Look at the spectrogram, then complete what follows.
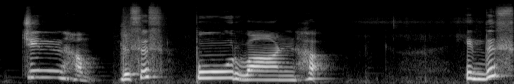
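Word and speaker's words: चिह्नम्: It's not chihnam, it is chinham.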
